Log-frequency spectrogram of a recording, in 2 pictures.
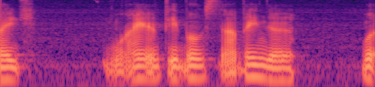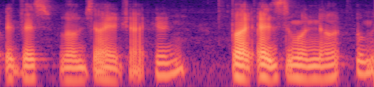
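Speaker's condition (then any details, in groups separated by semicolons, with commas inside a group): Spinal muscular atrophy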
